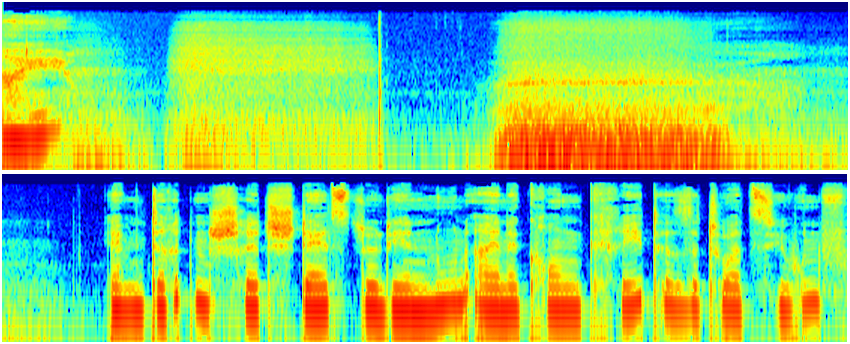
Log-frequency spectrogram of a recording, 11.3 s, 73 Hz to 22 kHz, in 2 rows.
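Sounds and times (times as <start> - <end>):
speech: 0.2 - 1.2, 6.4 - 11.2
person breathing in through the nose and out through the mouth during relaxation exercise: 0.4 - 2.6, 3.2 - 6.0.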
